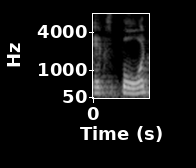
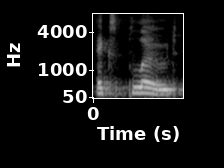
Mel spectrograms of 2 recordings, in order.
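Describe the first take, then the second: First: "export" said for explode, with the l left out; dropped L. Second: "explode" with the p and l both clearly sounded; clear L cluster. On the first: Teacher showing students the mistake, "export" with no l sound. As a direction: say "export" as a learner's explode without the l. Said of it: "ไม่พูดว่า export ไม่ใช่". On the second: Teacher correcting students' export, "explode" with a clear pl. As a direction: say "explode" carefully, keeping every consonant. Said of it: "ต้องออกให้ชัดนะคะ". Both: Shown as a demonstration.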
